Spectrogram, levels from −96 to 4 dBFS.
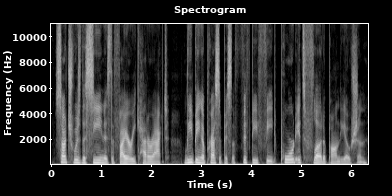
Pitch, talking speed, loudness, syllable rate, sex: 180 Hz, 190 wpm, -18 LUFS, 5.4 syllables/s, female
